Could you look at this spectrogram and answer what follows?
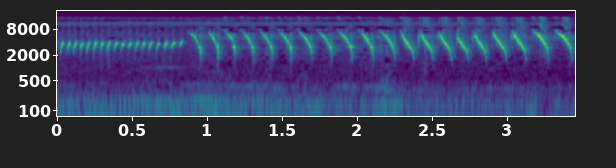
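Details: Canary song for tutoring young canaries: a short fast pulsing trill, then a lively run of crisp downslurred chirps, about six per second.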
